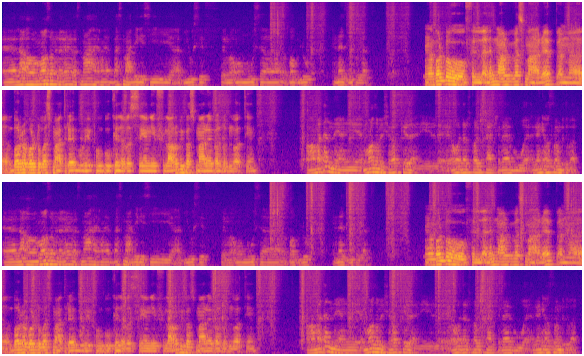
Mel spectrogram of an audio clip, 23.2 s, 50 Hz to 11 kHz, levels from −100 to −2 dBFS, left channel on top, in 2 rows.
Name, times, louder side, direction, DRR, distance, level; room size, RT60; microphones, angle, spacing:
voice 1, 0.0-6.2 6.6-7.4 17.7-23.1, left 2 dB, 75° left, 0.8 m, -34 dB
sound 1, 5.3-5.8 6.1-6.5 6.9-7.4 7.7-8.2 8.5-9.0 9.4-9.9 10.3-10.8 11.2-11.7 12.0-12.6 13.1-13.6 14.0-14.5 14.9-15.4 15.8-16.4 16.7-17.2 17.5-18.1 18.5-19.0 19.3-19.9 20.3-21.7, right 7 dB, 50° right, 0.6 m, -41 dB
voice 2, 8.5-16.7, left 4 dB, 40° left, 0.4 m, -24 dB
3.5 x 2.2 x 2.5 m
head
